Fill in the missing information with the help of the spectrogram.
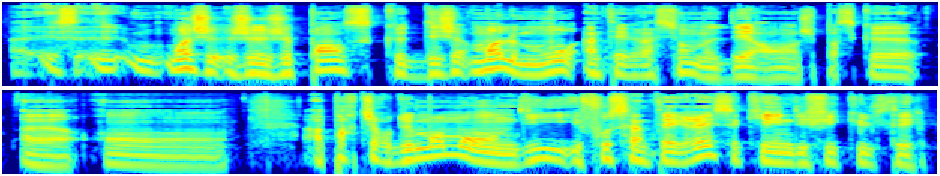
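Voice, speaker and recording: Moroccan-born man, low voice, measured explanations. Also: expressive, darkish tone. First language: Arabic and French bilingual. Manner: measured, explanatory, with frequent restarts and hesitations. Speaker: interviewee. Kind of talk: conversational interview.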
